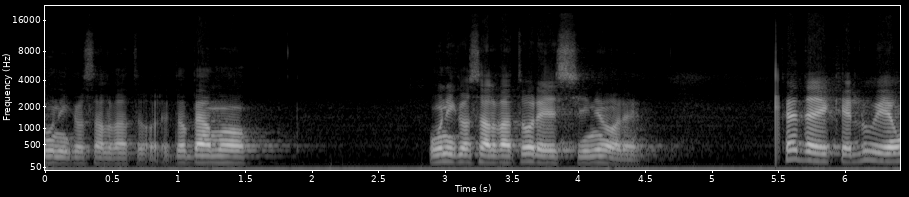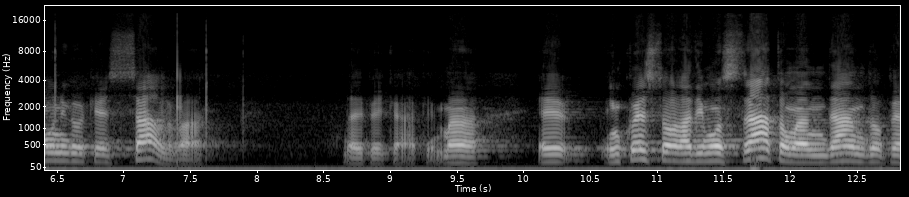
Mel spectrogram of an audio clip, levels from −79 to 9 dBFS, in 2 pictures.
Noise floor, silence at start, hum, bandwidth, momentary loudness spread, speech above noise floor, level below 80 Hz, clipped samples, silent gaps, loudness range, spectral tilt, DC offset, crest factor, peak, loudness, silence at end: -62 dBFS; 0 s; none; 18.5 kHz; 14 LU; 41 dB; -70 dBFS; under 0.1%; none; 7 LU; -4 dB/octave; 0.3%; 20 dB; -4 dBFS; -21 LUFS; 0 s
